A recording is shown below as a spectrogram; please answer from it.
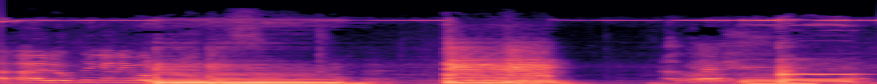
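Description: Electric guitar played briefly: one chord rings for about a second, then a second, shorter strum about two seconds in, with bits of talk around them.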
